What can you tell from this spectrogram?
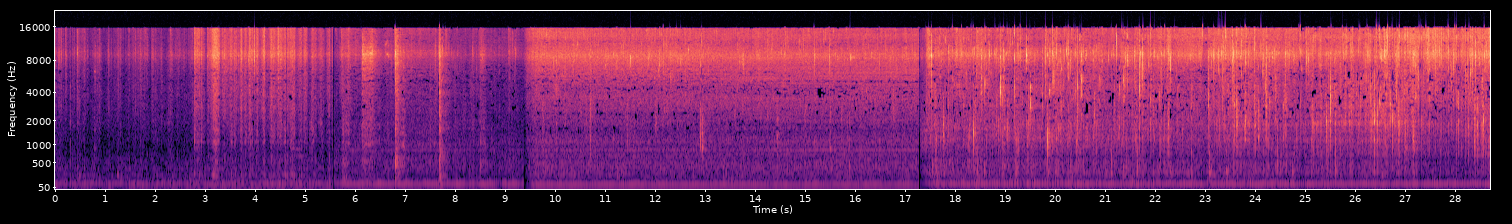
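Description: Breaded croquettes deep-frying in a pot of hot oil: a steady sizzle sets in about a third of the way through and turns louder and crackly about halfway. Before it come a few light knocks and handling sounds.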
